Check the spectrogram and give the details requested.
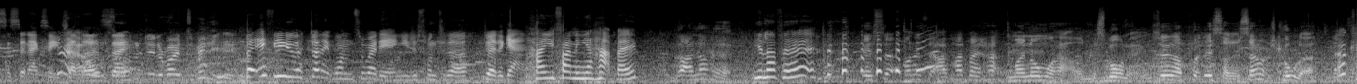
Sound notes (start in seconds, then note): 8.2 giggling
